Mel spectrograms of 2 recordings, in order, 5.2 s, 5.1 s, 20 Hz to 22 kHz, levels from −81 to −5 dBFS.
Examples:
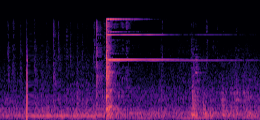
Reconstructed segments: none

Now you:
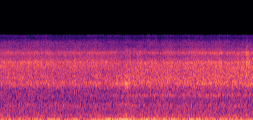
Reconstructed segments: 0.0-0.9 (autoencoder, DAC-VAE); 1.4-2.4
